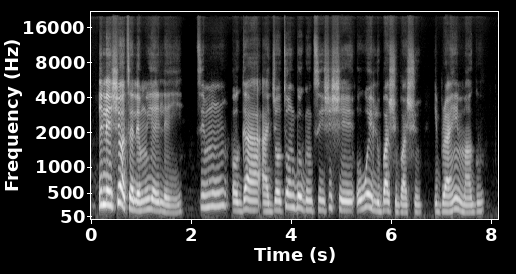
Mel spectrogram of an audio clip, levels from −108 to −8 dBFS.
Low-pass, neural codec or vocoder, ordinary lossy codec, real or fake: none; autoencoder, 48 kHz, 128 numbers a frame, DAC-VAE, trained on Japanese speech; none; fake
